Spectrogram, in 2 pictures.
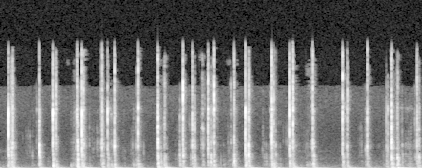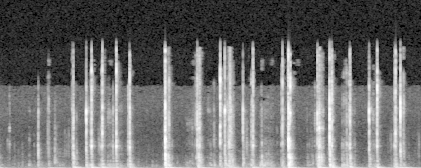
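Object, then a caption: Plastic membrane computer keyboard. Fingertips with short painted nails rapidly tap the keys of a full-size plastic membrane computer keyboard with a hollow casing and colour-changing backlight. The result is a quick stream of short, bright, dry clicks with uneven rhythm and brief pauses, over a steady low hum.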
